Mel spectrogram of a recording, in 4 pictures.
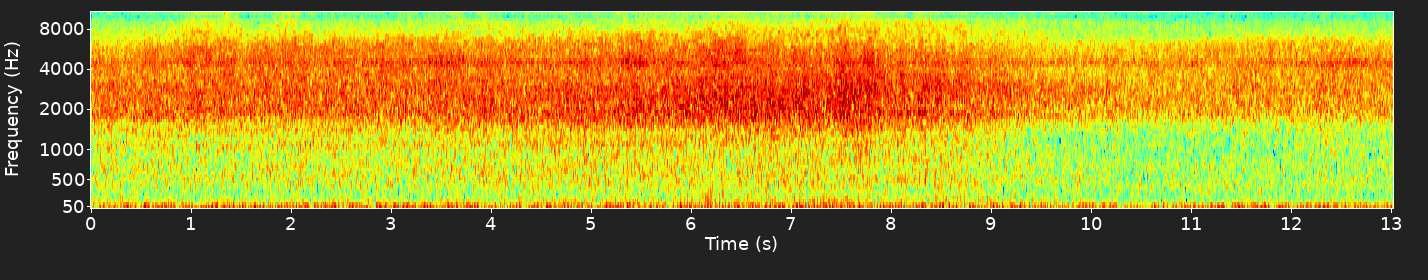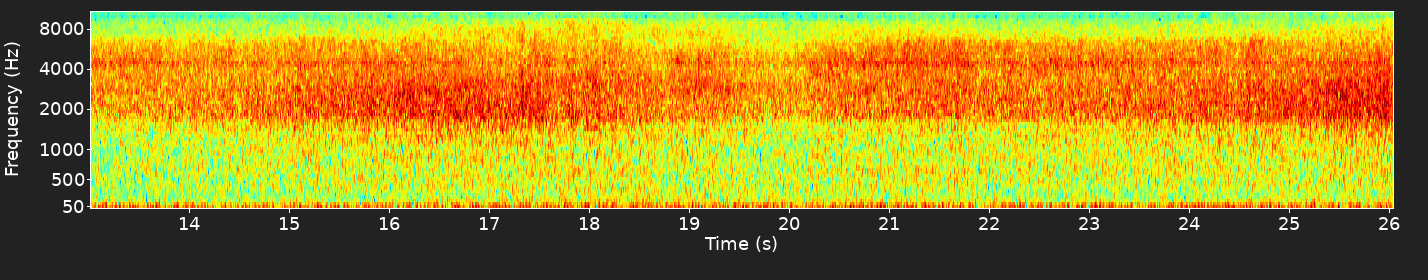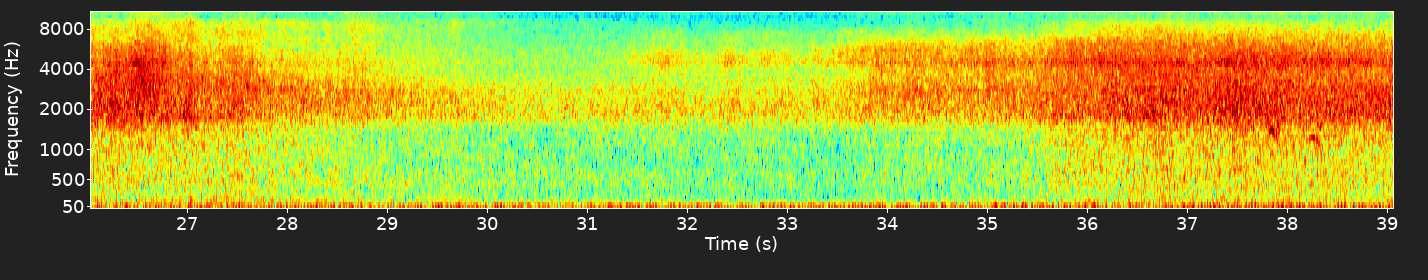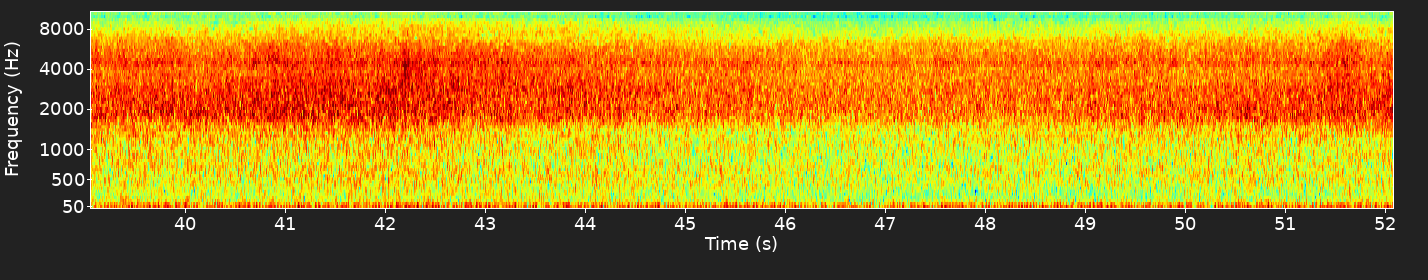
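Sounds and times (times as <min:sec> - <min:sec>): constant low rumble: 0:00.0 - 0:52.0
waves breaking on beach: 0:00.0 - 0:52.0.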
